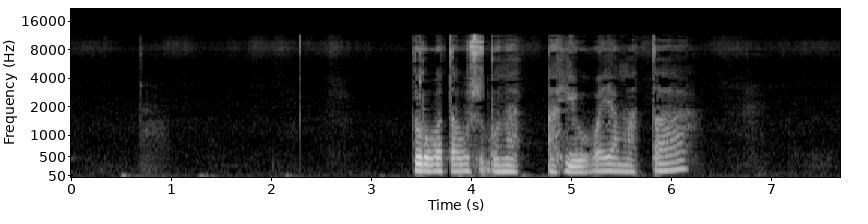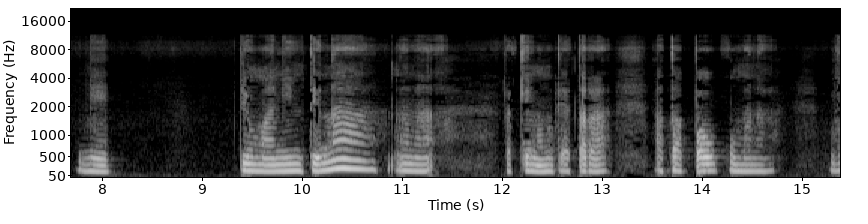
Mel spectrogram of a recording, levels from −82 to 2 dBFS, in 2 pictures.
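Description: HE-AAC compression, likely, throughout: the treble is rebuilt from copied lower bands, giving gritty, lispy sibilants, nothing above 11.5 kHz, and heavy damage fitting roughly 12 kbps.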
